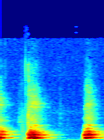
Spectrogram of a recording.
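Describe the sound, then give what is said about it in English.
A dog barks twice, two sharp, loud woofs separated by a short pause, with a faint tail of a previous bark at the start. “My dog's going to bark and it's going to just throw everything off.”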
